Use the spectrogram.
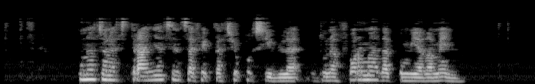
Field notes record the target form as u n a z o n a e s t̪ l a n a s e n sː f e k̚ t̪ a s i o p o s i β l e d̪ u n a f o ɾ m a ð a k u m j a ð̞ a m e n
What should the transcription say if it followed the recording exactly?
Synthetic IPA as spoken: u n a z o n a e s t̪ ɾ a ɲ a s e n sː f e k̚ t̪ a s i o p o s i β l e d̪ u n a f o ɾ m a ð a k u m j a ð̞ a m e n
